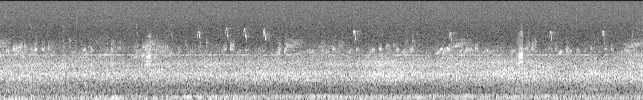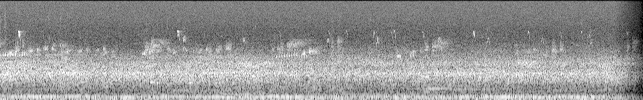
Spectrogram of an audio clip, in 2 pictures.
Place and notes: St, Point Reyes Station, CA, USA - frogsong pt. reyes station
recording taken on a walking path by the town, near a pond that houses some wildlife. cars on the shoreline highway can be heard in the distance, along with a high-pitched ringing sound I could not identify.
